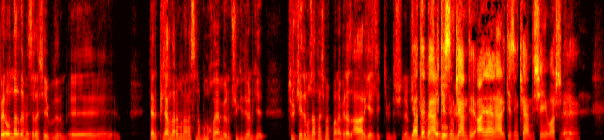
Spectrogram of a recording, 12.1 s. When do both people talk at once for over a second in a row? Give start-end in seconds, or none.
8.2-9.4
